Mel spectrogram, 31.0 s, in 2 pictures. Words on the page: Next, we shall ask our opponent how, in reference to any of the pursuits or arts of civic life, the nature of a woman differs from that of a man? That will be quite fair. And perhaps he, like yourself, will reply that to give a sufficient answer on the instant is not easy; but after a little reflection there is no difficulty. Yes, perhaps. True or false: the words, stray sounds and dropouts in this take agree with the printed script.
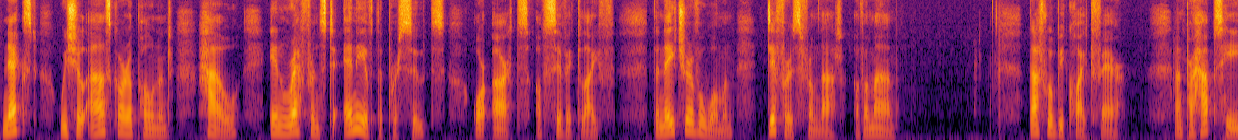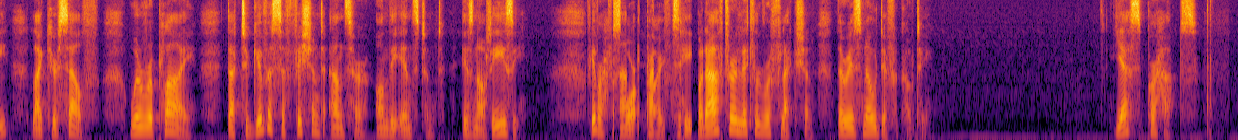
false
